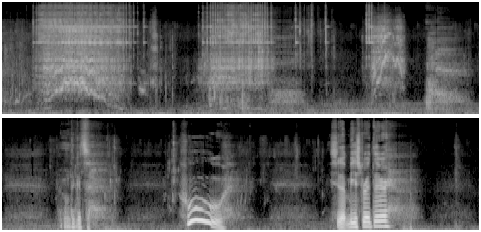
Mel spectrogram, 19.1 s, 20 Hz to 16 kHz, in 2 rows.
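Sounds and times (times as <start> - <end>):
fishing reel whirring and clicking: 0.5 - 8.2.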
